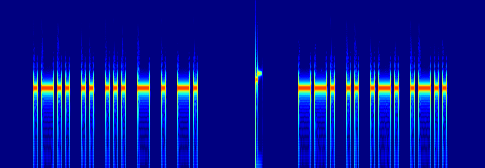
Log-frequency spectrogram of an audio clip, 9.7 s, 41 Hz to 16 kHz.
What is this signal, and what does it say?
Morse code, heard as a keyed tone, about 15 wpm, 700 Hz. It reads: LISTEN GIRL
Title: Sentences from Top 400 Words - New Word Drill - 15wpm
